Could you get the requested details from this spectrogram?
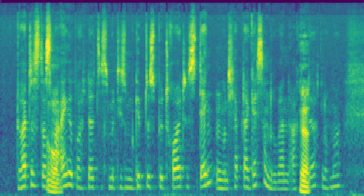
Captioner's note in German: räuspern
